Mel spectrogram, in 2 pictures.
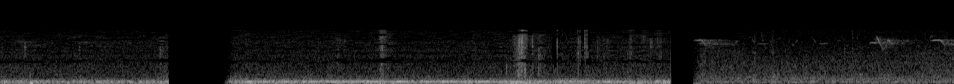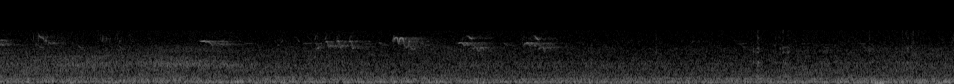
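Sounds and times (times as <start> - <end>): low outdoor background noise: 2.3 - 19.0
small birds chirping: 6.4 - 19.0.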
